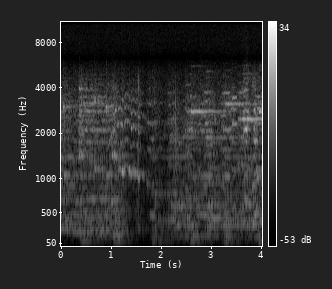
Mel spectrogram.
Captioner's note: Tiny Tim cheers; upbeat music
